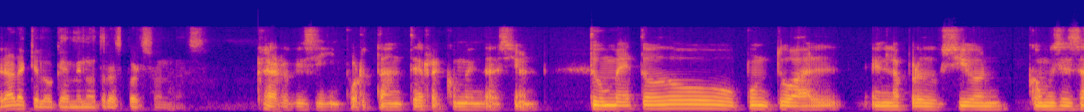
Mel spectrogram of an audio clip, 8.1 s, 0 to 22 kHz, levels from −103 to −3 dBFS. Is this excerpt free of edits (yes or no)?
yes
